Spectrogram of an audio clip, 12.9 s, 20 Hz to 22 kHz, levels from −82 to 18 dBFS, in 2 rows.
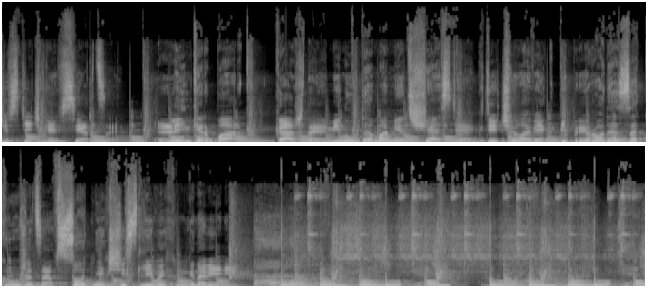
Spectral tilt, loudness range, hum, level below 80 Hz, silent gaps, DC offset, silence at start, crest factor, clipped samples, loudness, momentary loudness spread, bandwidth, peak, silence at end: -3.5 dB/octave; 2 LU; none; -22 dBFS; none; under 0.1%; 0 s; 16 dB; under 0.1%; -16 LUFS; 6 LU; over 20 kHz; 0 dBFS; 0 s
